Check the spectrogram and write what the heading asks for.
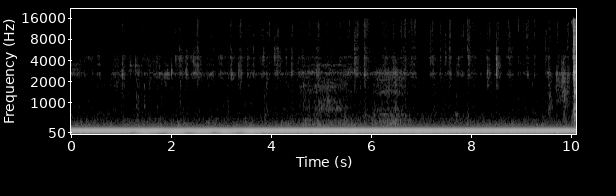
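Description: A steady low hum throughout, with faint small rustles and clicks of hair being twisted by hand.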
